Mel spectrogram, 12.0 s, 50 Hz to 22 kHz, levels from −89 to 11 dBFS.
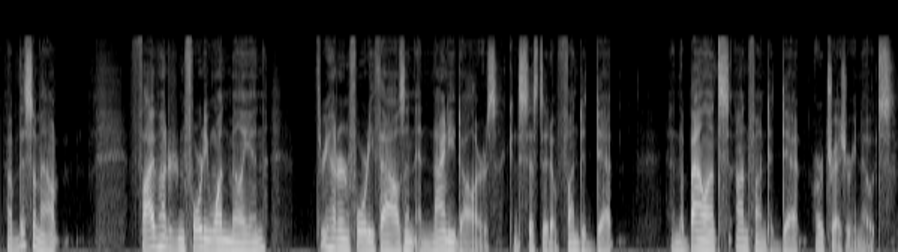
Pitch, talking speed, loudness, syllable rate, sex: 120 Hz, 130 wpm, -18 LUFS, 5.2 syllables/s, male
